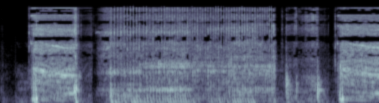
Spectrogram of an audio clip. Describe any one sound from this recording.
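A cordless drill drives a screw into wood.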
